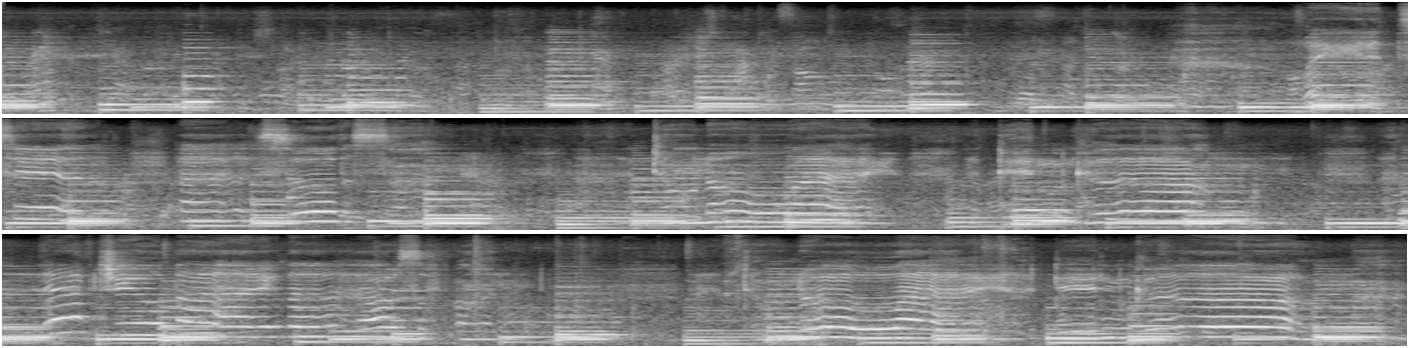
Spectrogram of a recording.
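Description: Acoustic guitar playing a repeating chord pattern as a song's introduction, with a voice singing over it from about ten seconds in.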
